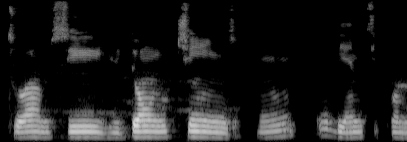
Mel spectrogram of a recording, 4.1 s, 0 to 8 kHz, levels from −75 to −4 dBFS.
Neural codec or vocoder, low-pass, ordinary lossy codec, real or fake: none; none; none; real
